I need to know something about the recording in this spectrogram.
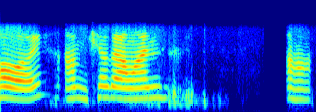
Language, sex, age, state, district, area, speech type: Goan Konkani, female, 18-30, Goa, Tiswadi, rural, conversation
